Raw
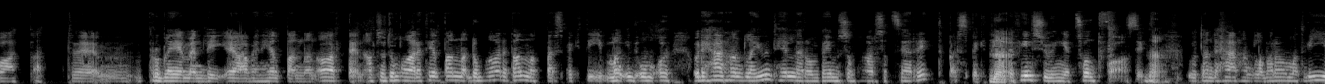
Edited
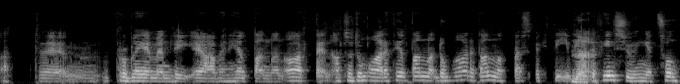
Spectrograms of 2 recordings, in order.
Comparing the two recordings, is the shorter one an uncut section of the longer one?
no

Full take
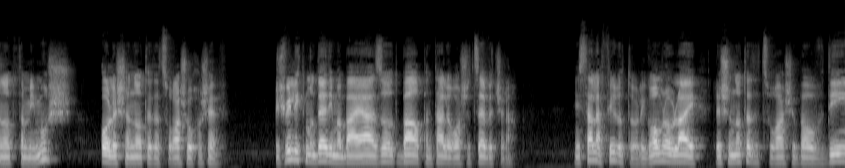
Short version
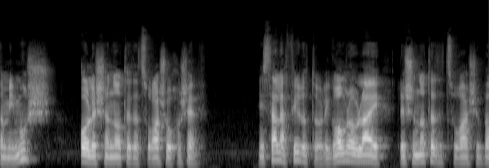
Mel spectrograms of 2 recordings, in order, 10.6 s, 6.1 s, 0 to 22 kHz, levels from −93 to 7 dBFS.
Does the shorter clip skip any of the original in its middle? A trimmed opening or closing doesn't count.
yes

